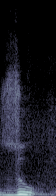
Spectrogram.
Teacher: The 14th consonant is the Z sound, as in zoo. It is described as a voiced alveolar fricative consonant.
